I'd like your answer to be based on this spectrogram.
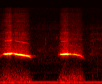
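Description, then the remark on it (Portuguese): Someone whistles two short, slightly falling notes with a pause between them, imitating a bird's song. The whistling is clear, with no talking. “Aí tem um passarinho cantando.”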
